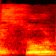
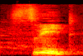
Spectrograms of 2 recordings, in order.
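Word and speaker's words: suite: और लास्ट अगर मैं वर्ड की बात करूं वो है ये, अगर मैं इसका ई हटा दूं तो आप बोलेंगे सूट, और ई लगा दूं तो सूटे नहीं बोलना है, इसको बोलेंगे स्वीट।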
